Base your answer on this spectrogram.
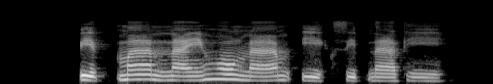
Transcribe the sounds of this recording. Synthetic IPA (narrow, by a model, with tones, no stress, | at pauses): pi˨˩t̪̚maː˥˩nːa˧jɦɔ˥˩ŋnaː˦˥mʔiː˨˩k̚si˨˩p̚naː˧t̪ʰiː˧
